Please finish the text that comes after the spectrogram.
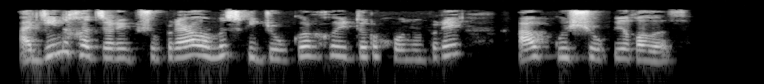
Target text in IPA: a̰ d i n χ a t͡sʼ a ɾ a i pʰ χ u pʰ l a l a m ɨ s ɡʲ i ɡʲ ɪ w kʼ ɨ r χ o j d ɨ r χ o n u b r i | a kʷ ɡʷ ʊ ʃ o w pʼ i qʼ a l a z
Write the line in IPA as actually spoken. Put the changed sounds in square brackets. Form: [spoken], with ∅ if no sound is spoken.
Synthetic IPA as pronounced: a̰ d i n χ a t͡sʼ a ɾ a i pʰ [ʂ] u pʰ [r] a l a m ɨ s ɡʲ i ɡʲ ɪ w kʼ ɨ r χ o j d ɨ r χ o n u b r i | a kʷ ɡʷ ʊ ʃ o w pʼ i qʼ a l a z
